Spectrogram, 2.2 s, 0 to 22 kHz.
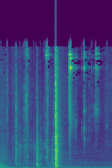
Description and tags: cashmachine 02 small market
Atmo in small market
Recorded on ZOOM H4N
